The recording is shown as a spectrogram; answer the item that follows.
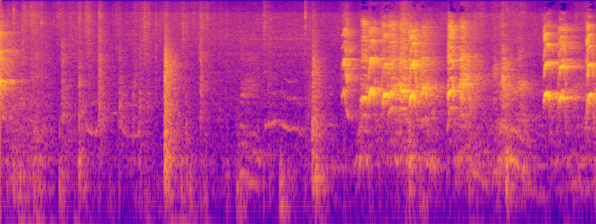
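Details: Alaskan Klee Kai puppies in a box give high, thin whines and squeaky yips in quick, uneven bursts.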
